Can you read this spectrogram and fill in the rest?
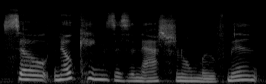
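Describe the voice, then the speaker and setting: A woman speaking as an organizer in an unscripted radio interview, explaining earnestly and haltingly. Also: lowish voice, animated. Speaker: activist organizer, interview guest.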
